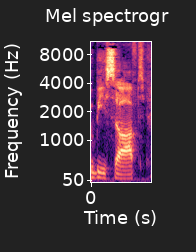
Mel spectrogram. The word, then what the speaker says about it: Ubisoft: So it's U, like Y-O-U, Ubisoft. – Not Ubisoft. – Not Ubisoft.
